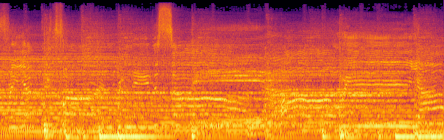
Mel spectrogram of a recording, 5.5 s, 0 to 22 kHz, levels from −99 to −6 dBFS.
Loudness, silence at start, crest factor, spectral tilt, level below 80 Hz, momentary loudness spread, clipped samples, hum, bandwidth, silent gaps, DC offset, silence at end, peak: -12 LUFS; 0 s; 12 dB; -4 dB/octave; -18 dBFS; 1 LU; under 0.1%; none; over 20 kHz; none; under 0.1%; 0 s; 0 dBFS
